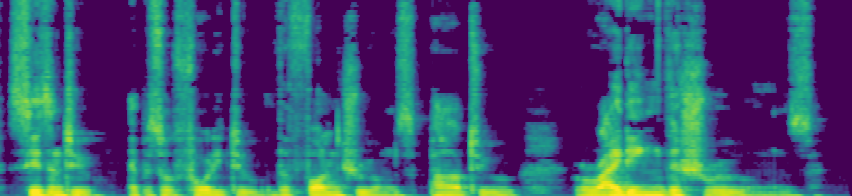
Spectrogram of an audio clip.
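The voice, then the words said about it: Speaks with a strong accent. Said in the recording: “the author with a bad accent”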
